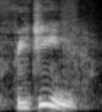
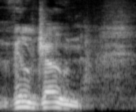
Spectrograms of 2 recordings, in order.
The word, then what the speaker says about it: Viljoen: We have Otto printings here, and these ones by another printer called Fijin, or as you read it in the description of the catalogue, you could easily mistakenly call it Viljoen, but it's Fijin, that's the correct pronunciation.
